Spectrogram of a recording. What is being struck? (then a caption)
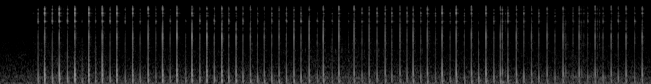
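Small plastic spoon. A small, solid, light-blue plastic spoon held in the hand has its bowl and handle tapped and scratched with fingertips and short nails. About 67 quick, dry clicks follow one another in a fast, slightly uneven run, each dying away almost instantly with a bright, high edge.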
